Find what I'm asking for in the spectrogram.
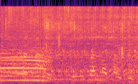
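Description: A dairy cow at a cattle market lets out one loud, close, low moo that fades into background noise.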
